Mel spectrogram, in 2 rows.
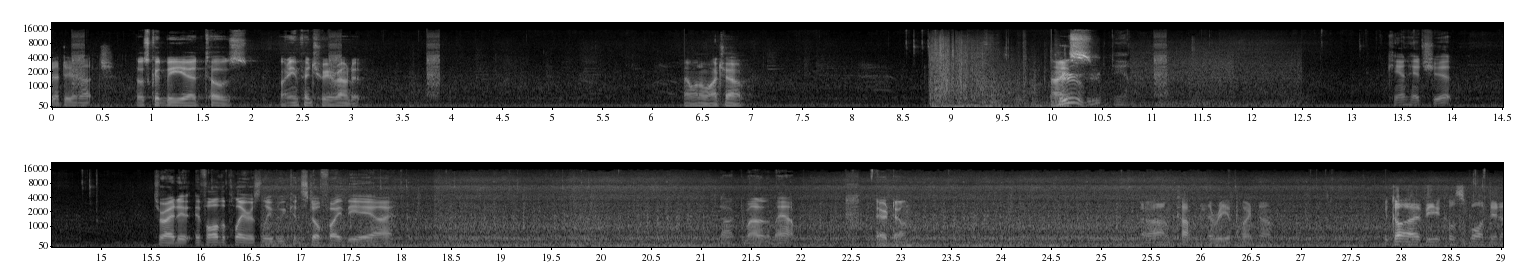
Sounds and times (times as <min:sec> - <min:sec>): Speech: 0:00.0 - 0:03.1, 0:10.0 - 0:10.8, 0:13.4 - 0:14.0, 0:15.6 - 0:18.0, 0:21.2 - 0:21.9, 0:22.8 - 0:23.1, 0:25.4 - 0:26.8, 0:27.8 - 0:29.0
Vehicle: 0:10.0 - 0:29.0.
